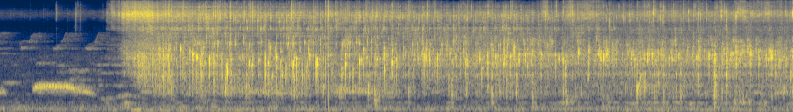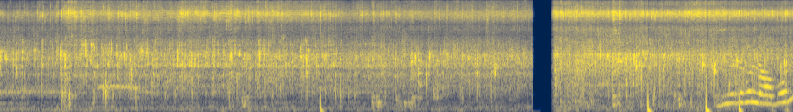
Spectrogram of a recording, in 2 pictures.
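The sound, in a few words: potatoes frying in hot oil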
